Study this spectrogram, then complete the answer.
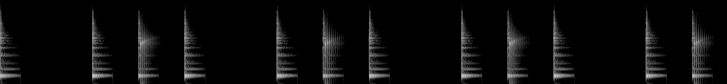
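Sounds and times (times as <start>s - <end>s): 
percussion loop: 0.0s - 0.2s, 0.9s - 2.1s, 2.8s - 3.9s, 4.6s - 5.8s, 6.5s - 7.2s.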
